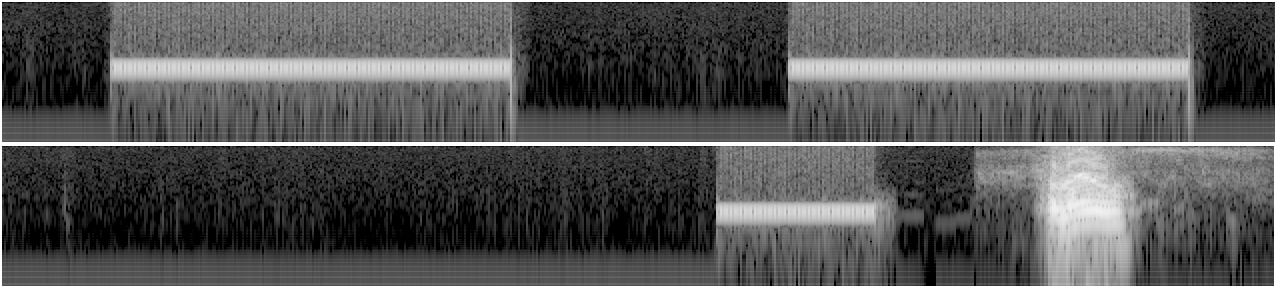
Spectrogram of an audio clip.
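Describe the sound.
A steady, mid-pitched telephone tone sounds in three bursts: two long ones about two seconds each with pauses between, then a shorter one, cut off as a voice briefly answers; a phone call is being placed.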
